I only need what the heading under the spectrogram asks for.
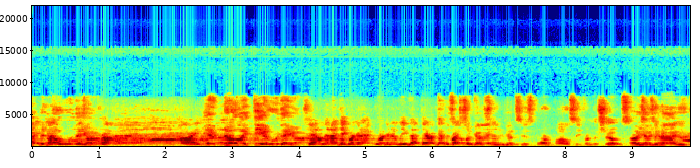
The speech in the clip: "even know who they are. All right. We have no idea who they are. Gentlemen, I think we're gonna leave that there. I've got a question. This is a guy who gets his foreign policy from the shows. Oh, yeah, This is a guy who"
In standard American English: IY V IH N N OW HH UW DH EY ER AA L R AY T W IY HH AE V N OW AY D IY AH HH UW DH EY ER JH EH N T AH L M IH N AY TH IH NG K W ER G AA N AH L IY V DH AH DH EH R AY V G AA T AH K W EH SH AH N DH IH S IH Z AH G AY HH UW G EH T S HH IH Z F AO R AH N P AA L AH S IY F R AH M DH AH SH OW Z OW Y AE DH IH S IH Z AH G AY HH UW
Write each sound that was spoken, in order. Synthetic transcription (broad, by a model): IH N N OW HH UW DH EY ER AA L R AY T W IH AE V N OW AY D IY AH HH UW DH EY ER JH EH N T L M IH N AY TH IH NG K W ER G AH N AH W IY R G AH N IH L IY V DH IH T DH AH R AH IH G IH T AH G AY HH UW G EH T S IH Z F AO R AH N P AA L AH S IY F R AH M DH AH SH OW Z OW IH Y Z AH G AY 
